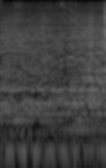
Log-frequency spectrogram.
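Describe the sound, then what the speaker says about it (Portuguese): A helicopter passing overhead gives a steady, moderately faint low rotor drone with a rhythmic throb, heard during a brief moment with no talk. "O helicóptero passando aqui."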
